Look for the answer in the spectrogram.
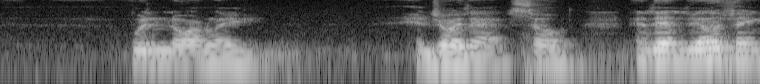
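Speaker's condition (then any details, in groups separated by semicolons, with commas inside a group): Parkinson's disease; about nine years, group singing therapy; muscles affected, voice needs exercise, singing improves voice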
